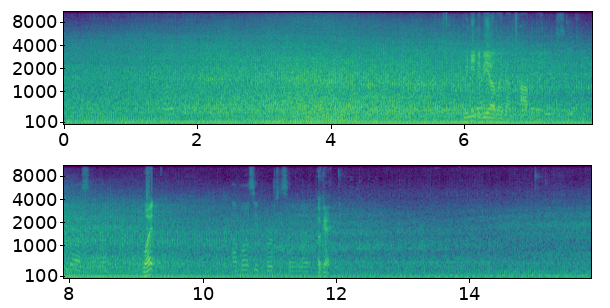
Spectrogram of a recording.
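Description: A helicopter drones overhead with a steady thudding hum.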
